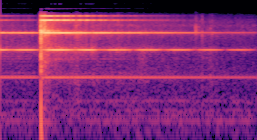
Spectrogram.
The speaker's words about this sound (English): Ringing the bell again.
